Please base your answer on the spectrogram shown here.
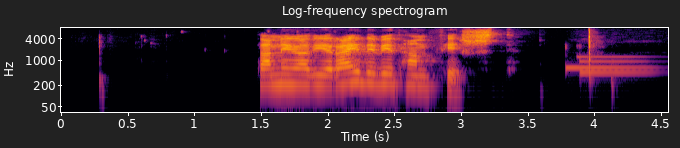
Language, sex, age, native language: Icelandic, female, 50-59, Icelandic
